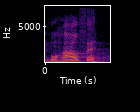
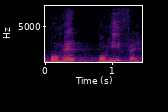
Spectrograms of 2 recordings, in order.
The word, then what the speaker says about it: Bonhoeffer: Dietrich Bonhoeffer, ou Bonhoeffer, alguns pronunciam assim, um teólogo alemão, executado a mando de Hitler, aos 39 anos, em abril de 1944, se não estou enganado.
